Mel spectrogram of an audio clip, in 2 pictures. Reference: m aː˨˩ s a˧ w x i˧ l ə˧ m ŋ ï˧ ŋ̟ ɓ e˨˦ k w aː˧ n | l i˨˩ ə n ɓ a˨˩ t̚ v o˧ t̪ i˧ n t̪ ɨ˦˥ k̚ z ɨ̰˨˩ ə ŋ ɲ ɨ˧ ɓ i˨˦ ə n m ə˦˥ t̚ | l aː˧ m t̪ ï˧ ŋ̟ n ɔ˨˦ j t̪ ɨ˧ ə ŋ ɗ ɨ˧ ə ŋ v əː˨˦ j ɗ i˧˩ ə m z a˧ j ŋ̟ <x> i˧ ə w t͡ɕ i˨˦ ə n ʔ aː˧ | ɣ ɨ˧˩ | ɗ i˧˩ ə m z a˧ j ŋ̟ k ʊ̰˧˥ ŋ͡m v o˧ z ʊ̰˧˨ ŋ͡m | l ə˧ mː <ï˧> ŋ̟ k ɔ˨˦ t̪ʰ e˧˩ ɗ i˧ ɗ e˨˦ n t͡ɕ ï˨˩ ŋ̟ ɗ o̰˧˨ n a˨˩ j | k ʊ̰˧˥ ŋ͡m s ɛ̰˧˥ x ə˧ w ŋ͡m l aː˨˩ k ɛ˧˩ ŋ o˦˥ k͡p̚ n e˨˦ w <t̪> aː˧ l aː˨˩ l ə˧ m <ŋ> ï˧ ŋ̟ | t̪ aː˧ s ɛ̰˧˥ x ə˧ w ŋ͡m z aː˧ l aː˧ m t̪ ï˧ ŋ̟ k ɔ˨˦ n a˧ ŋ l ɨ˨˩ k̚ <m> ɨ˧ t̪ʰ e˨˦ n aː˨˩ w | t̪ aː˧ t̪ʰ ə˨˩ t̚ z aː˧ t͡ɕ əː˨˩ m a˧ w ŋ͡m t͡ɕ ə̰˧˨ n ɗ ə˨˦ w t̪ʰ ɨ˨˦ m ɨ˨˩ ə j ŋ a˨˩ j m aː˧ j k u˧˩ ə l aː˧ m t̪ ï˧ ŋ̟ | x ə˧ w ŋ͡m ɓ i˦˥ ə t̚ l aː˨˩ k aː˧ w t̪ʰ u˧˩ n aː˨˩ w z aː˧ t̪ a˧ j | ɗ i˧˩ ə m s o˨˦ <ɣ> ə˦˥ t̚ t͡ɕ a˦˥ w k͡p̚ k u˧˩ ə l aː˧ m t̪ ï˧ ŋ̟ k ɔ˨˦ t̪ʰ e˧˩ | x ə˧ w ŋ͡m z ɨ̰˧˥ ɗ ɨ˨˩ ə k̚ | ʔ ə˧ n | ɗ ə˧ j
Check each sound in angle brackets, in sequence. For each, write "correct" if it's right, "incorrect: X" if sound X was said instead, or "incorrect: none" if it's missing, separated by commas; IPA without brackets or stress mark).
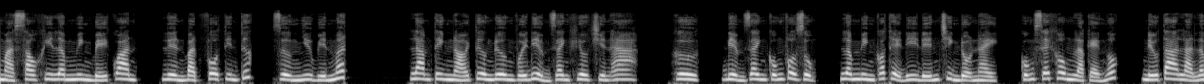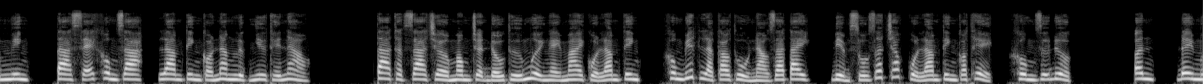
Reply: correct, correct, correct, correct, incorrect: ɲ, incorrect: z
